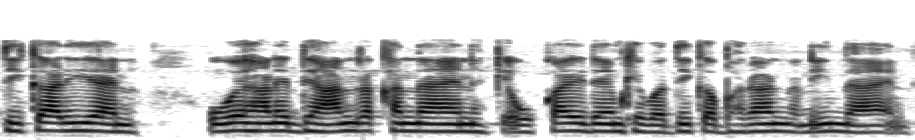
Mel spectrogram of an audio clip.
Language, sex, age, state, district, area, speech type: Sindhi, female, 45-60, Gujarat, Surat, urban, spontaneous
